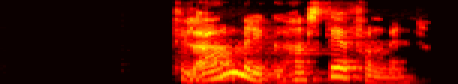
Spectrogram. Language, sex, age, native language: Icelandic, female, 40-49, Icelandic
